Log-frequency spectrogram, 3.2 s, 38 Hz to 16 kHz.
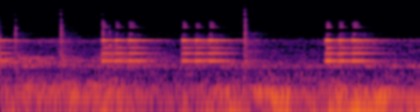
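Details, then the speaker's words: DAF XF truck: short two-tone dash chimes repeat irregularly as the wiring harness to the EBS ECU is moved; VCAN 2 CAN high and low wires found cut and bared, setting off dash warnings. "So there's something wrong with the wiring here. So we'll better investigate this, see what's going on with this wiring harness."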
